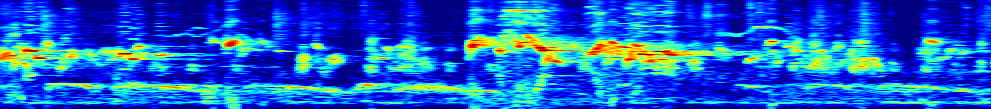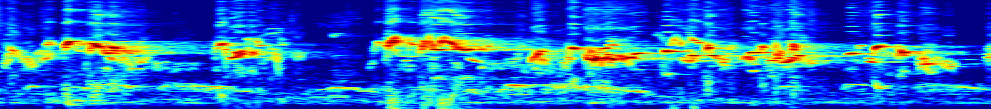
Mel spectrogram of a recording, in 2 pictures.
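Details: Competitive song of a red-whiskered bulbul used as a lure to coax others to sing: bright, jumbled warbling bursts recurring every second or two, over lower, softer repeated whistled notes.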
